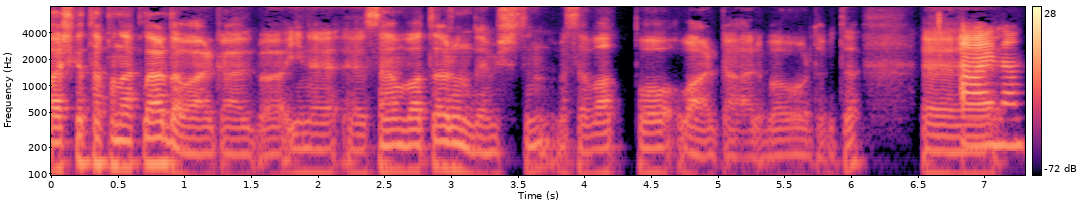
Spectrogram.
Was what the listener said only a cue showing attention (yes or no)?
yes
